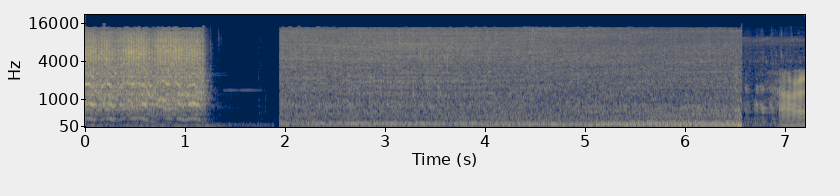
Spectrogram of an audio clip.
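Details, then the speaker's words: Diesel motorhome RV, abandoned, with new batteries, jumper cables and new fuel filters: steady cranking for seconds that never catches; crank no-start, owners suspect fuel not reaching the engine, air in the system. "nothing i got nothing okay so i'm getting nothing"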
